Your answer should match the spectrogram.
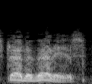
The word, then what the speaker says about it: Stradivarius: Ask anybody if he's ever heard of Stradivarius, which is the Latin pronunciation of the name.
